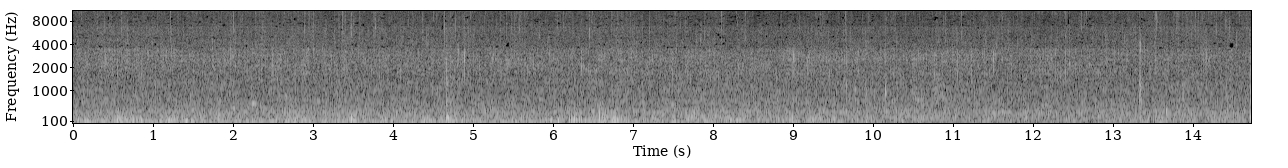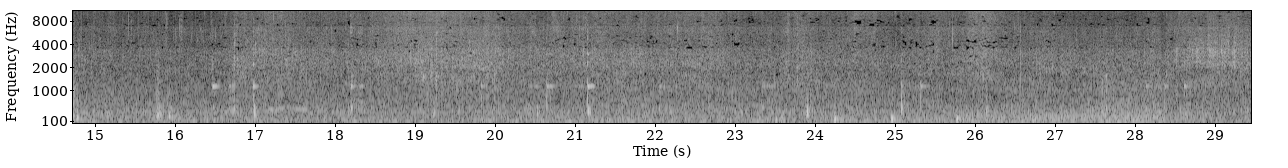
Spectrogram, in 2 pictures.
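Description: Boiled eggs, onions and greens sizzling in oil in a metal kadhai, with a metal ladle stirring and clinking against the pan. The sizzle grows louder a little over halfway through.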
